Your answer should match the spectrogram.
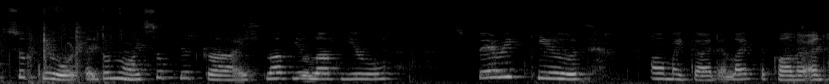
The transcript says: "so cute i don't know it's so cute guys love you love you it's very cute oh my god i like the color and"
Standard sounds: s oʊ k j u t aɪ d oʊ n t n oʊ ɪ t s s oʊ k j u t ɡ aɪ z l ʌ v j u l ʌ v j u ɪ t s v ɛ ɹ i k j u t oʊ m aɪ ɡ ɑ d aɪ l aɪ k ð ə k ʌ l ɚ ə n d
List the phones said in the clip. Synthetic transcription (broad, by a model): s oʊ k j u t aɪ d oʊ n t n oʊ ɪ t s s oʊ k j u t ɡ aɪ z l ʌ v j u l ʌ v j u ɪ t s v ɛ ɹ i k j u t oʊ m aɪ ɡ ɑ d aɪ l aɪ k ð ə k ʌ l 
